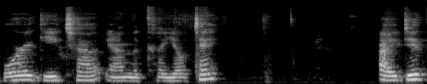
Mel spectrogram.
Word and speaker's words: Borreguita: Ayutla is a city in western Mexico, and it has pronunciations. So here it's called Mexico. Borreguita is Spanish for little lamb. Borreguita.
